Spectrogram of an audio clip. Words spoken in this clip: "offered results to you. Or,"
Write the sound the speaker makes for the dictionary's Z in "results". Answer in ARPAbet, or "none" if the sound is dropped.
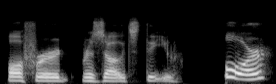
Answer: Z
